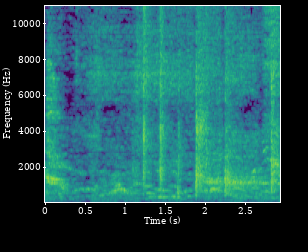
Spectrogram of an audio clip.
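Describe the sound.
Scattered hand claps, a handful of sharp slaps at uneven intervals, rise over a steady murmur of voices talking in the background, like a small crowd starting to applaud.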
